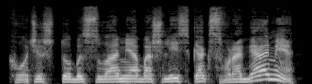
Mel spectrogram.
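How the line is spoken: Growling in Slovene. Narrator (Russian): рыкнул по-словенски

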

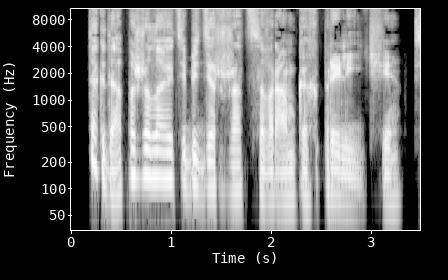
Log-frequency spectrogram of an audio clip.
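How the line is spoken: Deliberately calm reply. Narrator (Russian): все так же нарочито спокойно ответила девушка

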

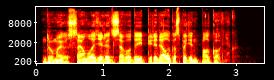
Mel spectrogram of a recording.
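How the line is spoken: Barking. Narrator (Russian): гаркнул ротмистр

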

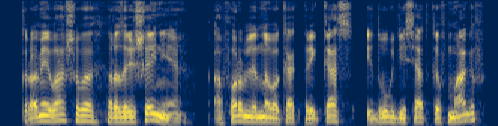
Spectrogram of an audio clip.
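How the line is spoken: Plain. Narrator (Russian): спросил Алексей

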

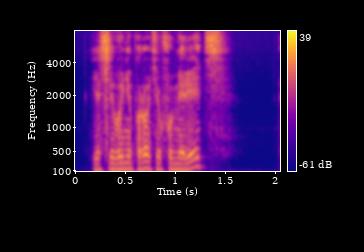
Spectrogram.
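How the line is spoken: Sharp question. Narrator (Russian): резко спросил Снег

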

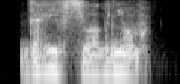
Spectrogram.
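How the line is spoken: Through gritted teeth. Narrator (Russian): процедил сталкер

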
